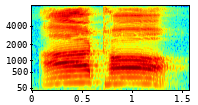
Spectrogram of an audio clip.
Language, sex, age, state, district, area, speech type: Odia, male, 60+, Odisha, Kandhamal, rural, read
